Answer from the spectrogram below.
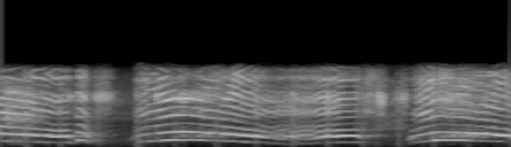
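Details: Infant girl screaming while being burped: repeated tonal wailing cries with brief catches between them, an upset infant's cry.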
